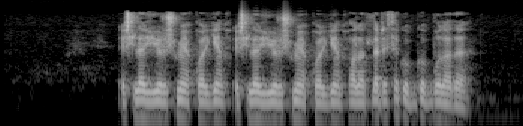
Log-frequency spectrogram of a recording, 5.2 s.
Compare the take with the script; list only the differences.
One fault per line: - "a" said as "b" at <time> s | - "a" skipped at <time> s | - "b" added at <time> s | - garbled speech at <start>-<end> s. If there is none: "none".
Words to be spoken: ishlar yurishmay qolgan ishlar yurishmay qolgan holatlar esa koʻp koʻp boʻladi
none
